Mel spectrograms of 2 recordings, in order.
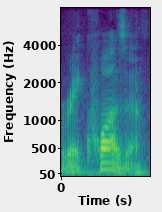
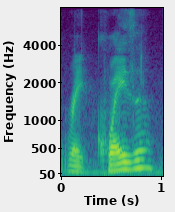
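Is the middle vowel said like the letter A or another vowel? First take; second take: other vowel; letter A. First: The middle vowel is not the letter-A sound. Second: The middle vowel sounds like the letter A.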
